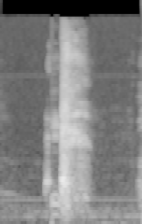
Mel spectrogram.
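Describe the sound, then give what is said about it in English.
A single sharp sneeze, a quick intake followed by a bright, explosive burst that fades within half a second over a quiet background hum. “Bless you.”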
